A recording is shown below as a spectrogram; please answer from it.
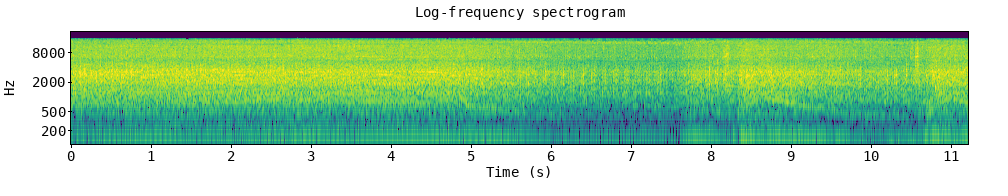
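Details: Subaru EJ257 flat-four at idle: steady regular deep knock about four per second; owner suspects rod knock, unconfirmed.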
